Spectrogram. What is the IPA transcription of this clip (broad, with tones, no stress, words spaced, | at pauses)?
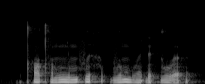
t̪ʰɔ˧t̪ʰə˨˦m ɲə˨˦mfɨ˧ hə˨˩p̚vɨ˨˦ mṳ˨˩ə̯ ɗə˨˩t̚ ɣṵ˧˨ə̯ʔ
